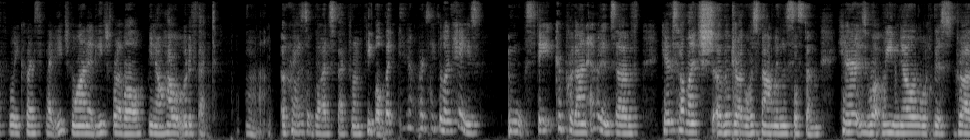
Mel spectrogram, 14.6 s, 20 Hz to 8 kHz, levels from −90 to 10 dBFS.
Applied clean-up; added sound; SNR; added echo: neural mask model DeepFilterNet 3.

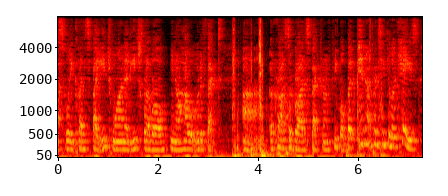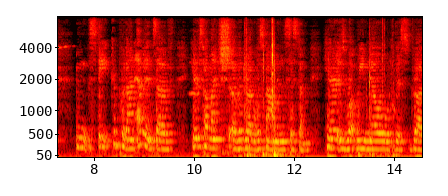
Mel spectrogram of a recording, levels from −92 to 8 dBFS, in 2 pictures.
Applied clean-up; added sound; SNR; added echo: none; Squeak / Wood; 6 dB; reverberation time 0.3 s.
